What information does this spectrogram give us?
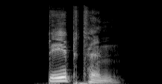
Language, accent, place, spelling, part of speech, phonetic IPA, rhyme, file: German, Germany, Berlin, bebten, verb, [ˈbeːptn̩], -eːptn̩, De-bebten.ogg
- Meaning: inflection of beben: 1. first/third-person plural preterite 2. first/third-person plural subjunctive II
